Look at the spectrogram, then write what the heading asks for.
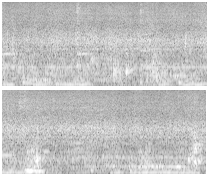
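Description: Cauliflower florets and potato pieces sizzling steadily in hot mustard oil in a metal kadai, stirred and turned with a metal spatula.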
